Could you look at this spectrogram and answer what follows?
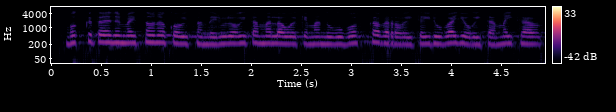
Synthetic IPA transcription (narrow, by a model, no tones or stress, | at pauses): bo̞ske̞t̪aɾe̞ne̞majt͡saonako̞isand̪aiɾuɾo̞ɣe̞jt̪aːmalawe̞ke̞mand̪uɣuβo̞skaβe̞ro̞ɣ̞e̞jt̪aiɾuβajo̞ɣ̞e̞jt̪aːmajka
